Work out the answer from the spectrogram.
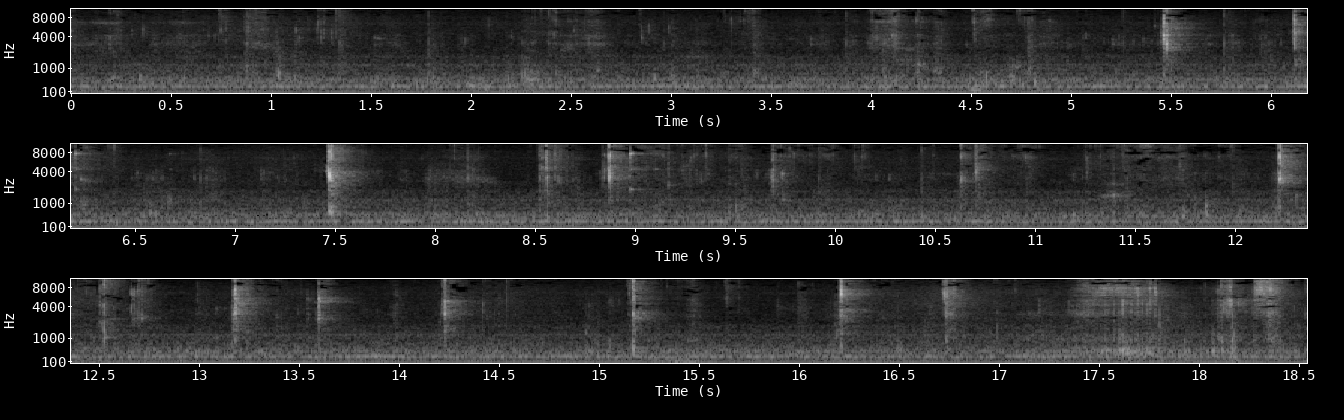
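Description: Close-miked eating sounds: wet chewing and smacking with scattered sharp clicks, and a bite into a sauce-dipped corn on the cob near the end, over a steady low hum.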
